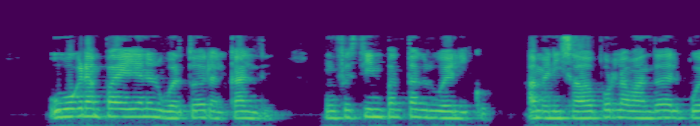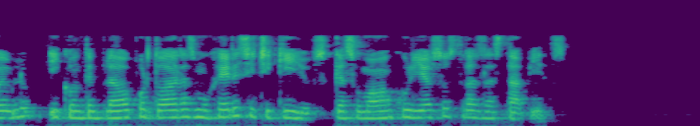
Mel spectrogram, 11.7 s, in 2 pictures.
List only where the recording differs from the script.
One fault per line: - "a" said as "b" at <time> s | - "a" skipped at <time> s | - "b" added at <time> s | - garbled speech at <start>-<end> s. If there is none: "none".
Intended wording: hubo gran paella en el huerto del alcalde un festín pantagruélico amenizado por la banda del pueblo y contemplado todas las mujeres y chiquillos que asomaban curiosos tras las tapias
- "por" added at 6.9 s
